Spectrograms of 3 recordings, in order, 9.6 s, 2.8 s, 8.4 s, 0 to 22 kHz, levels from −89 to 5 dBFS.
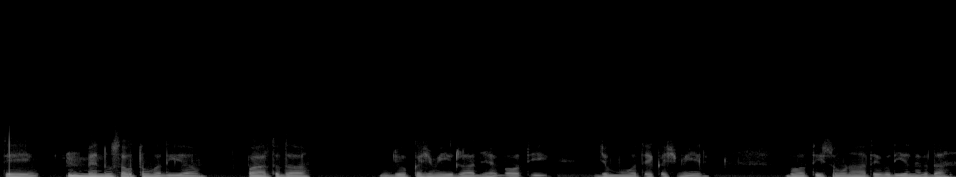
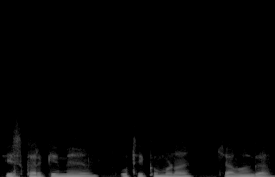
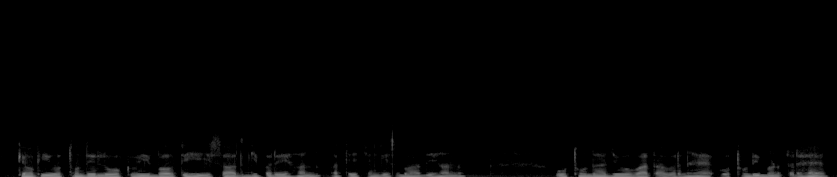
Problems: low volume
